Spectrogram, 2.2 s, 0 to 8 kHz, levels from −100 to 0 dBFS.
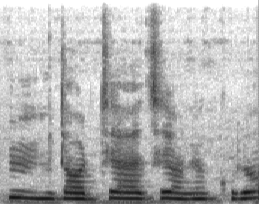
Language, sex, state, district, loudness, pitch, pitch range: Bengali, female, Jharkhand, Sahebganj, -14 LUFS, 225 Hz, 220-240 Hz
